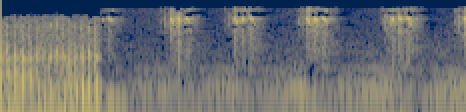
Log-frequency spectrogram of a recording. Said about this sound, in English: That's where you play the crickets. No, the crickets.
